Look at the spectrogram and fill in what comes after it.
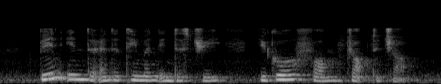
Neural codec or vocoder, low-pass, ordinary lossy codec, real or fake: none; 5.4 kHz; none; real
